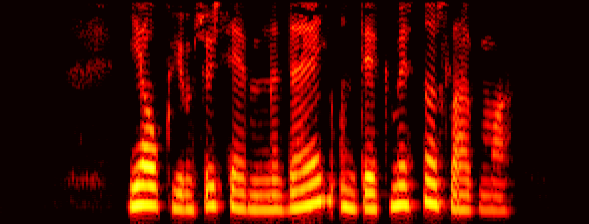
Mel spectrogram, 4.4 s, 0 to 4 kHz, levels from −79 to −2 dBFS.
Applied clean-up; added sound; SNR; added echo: none; none; none; none.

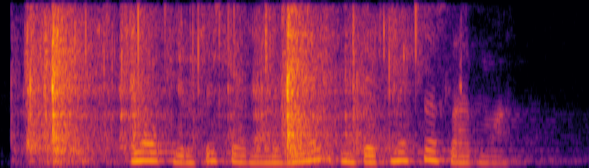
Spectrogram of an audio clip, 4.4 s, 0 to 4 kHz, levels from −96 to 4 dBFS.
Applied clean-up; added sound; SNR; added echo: none; Door; -4 dB; reverberation time 1.1 s.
